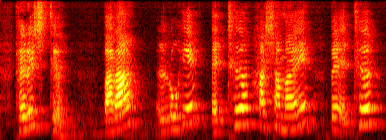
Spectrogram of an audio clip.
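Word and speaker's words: בראשית: 그래서 여기 맨 끝에 보시면 1이라고 써 있는데 첫 번째 게 베레시트예요. 베레시트. 태초에. 첫 번째 이렇게 기억처럼 생긴 거 있잖아요. 그게 부발음이 나는 거거든요. 베레시트.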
